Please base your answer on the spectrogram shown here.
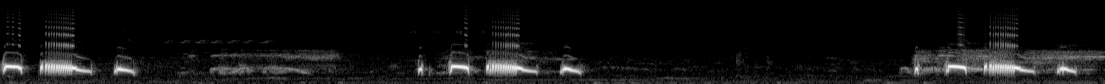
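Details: Calling of a female spotted dove, used to stir reluctant decoy birds into cooing: three phrases roughly every four and a half seconds, each several hoarse cooing notes with the long one sliding down, separated by quiet burbling.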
